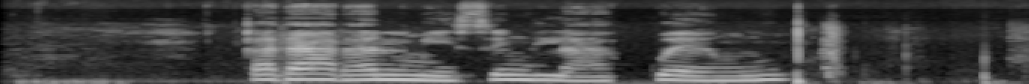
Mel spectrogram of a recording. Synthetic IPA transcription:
ka˦da˦˨ɾa˦nmi˨si˦ŋlaː˨kwɛ˦˨ŋu˦

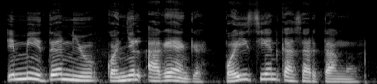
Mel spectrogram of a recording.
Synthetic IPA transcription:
ɪ˦mi˦˨t̬e˦nju˨kɔ˨ɲɪ˦la˨kɛ˦˨ŋɡɛ˨pɔ˨i˦se˦nka˨sa˨ɾta˨ŋu˨

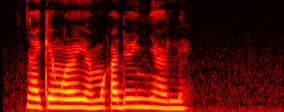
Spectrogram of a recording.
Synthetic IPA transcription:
ɲa˦kʼɪ˦ŋɔ˨lɔ˦˨ja˨mʊ˦kʼa˦d͡ʒo˦i˦ɲaː˨lɛ˨

